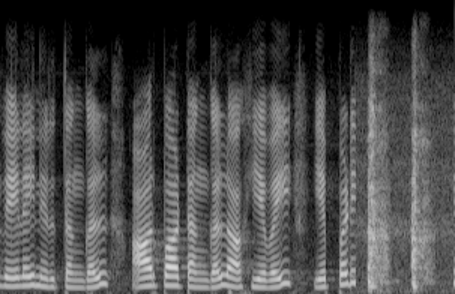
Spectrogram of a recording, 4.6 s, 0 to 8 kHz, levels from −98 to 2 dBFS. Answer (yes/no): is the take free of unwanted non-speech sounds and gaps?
no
